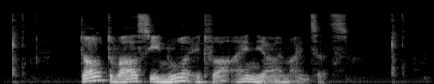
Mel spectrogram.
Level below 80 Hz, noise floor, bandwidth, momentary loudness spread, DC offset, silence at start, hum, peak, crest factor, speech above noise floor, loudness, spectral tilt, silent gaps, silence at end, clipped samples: -50 dBFS; -57 dBFS; 11.5 kHz; 23 LU; under 0.1%; 0.1 s; none; -4 dBFS; 18 dB; 36 dB; -21 LUFS; -6.5 dB/octave; none; 0.4 s; under 0.1%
